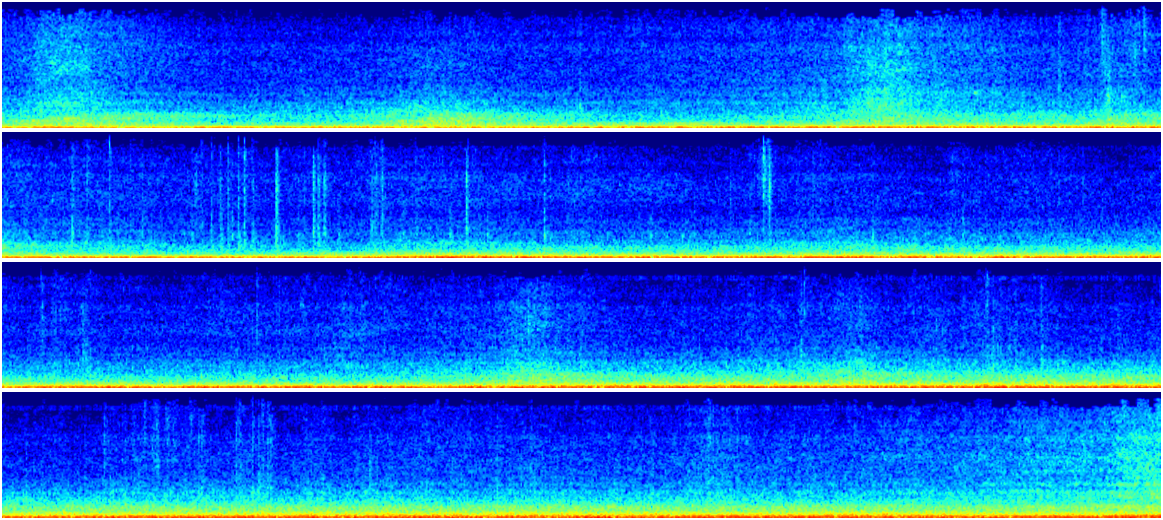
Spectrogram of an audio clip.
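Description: Car driving along a road: a low, steady rumble of engine and tyre noise that grows gradually louder as the car gathers speed.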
